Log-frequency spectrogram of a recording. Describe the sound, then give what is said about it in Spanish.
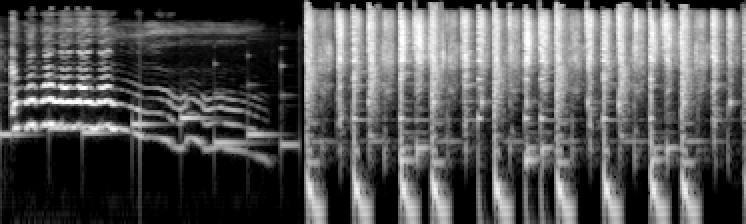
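A video intro jingle: a bright, gliding tonal call that bends up and down, then a punchy, bouncy beat with steady drum hits and chiming notes, loud. “acabamos de escuchar el sonido característico con el que se abren todos los videos de YouTube de Chocolo”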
